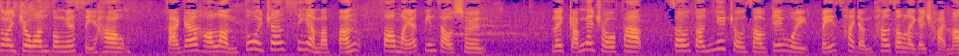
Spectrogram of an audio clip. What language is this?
Chinese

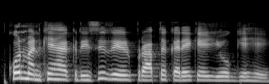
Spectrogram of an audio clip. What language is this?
Chhattisgarhi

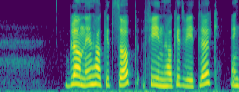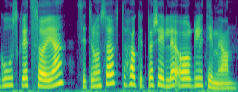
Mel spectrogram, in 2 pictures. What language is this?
Norwegian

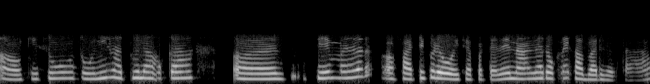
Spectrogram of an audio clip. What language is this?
Konkani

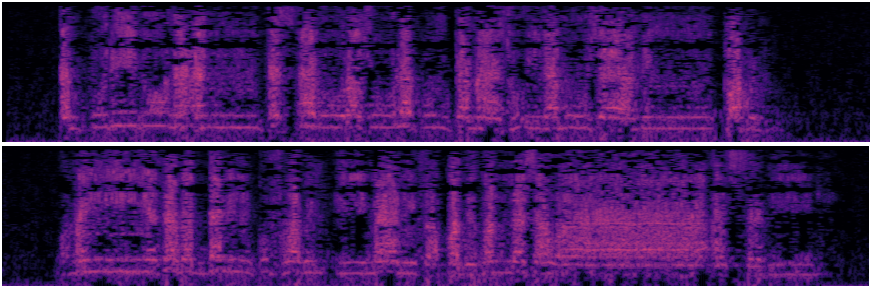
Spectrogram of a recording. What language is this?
Arabic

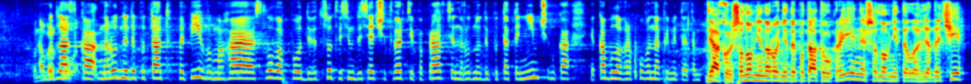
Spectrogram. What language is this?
Ukrainian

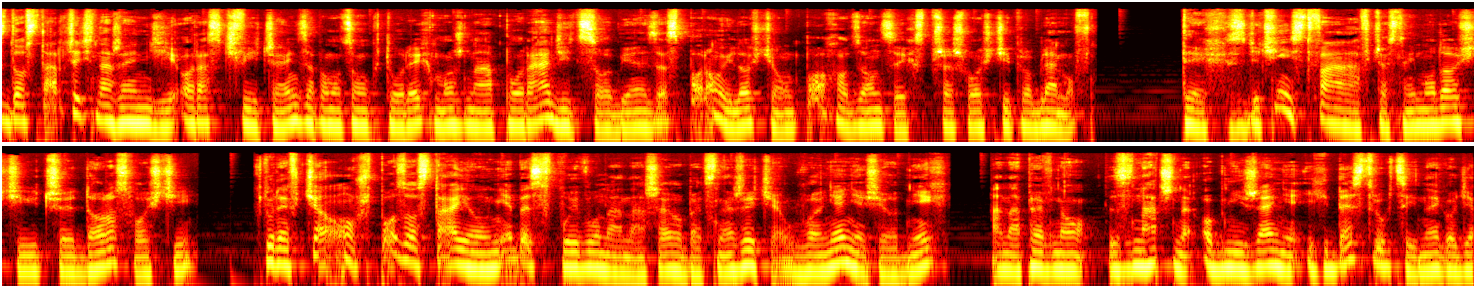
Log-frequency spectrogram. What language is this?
Polish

